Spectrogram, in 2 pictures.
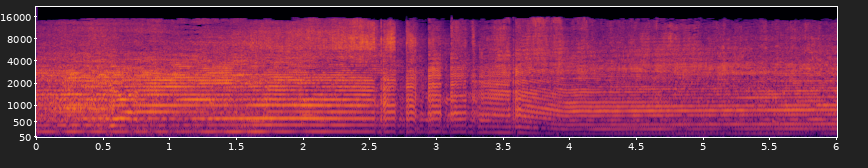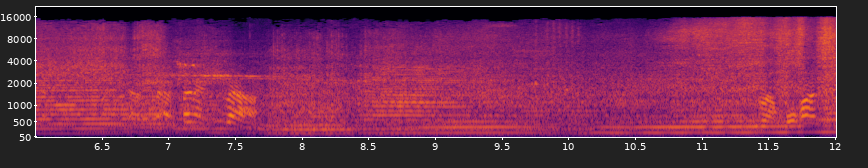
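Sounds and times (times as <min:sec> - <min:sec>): race car engine at high revs: 0:00.0 - 0:12.0.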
